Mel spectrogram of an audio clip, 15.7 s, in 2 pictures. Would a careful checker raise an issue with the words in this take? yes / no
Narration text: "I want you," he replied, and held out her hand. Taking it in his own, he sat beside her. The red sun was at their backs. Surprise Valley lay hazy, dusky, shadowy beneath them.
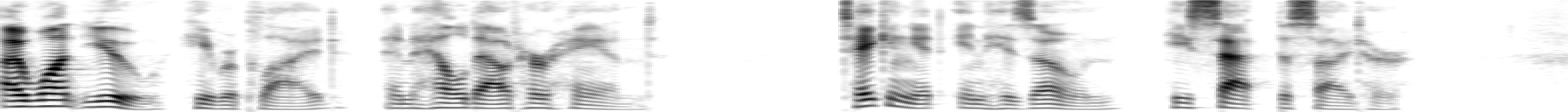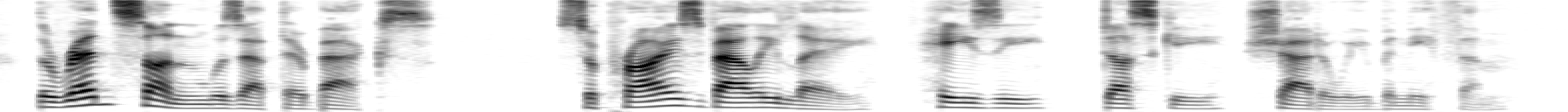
no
